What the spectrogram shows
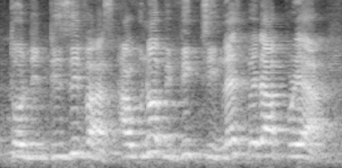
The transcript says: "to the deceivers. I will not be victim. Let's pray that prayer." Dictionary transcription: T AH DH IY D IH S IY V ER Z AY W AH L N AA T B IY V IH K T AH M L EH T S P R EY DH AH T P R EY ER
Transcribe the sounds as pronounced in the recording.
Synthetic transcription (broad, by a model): T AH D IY D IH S IY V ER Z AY W AH L N AA T B IY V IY K T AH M L EH T S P EY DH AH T P R EY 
